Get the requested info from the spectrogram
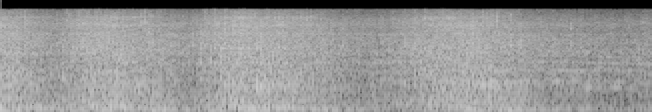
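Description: Small motor scooter engine running with a steady low drone while the throttle grip is held, warming up.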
